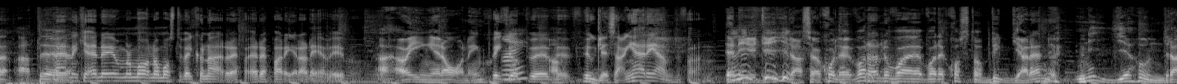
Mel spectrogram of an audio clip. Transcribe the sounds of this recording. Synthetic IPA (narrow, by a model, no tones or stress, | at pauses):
at̪mɛd̪ɛkʰad̪ɛɔd̪ɔmːɔst̪əvɛlkʰɵnːa̰ɾɛ̰ɾɛpaɾeːɾa̰d̪ɛ̰vɪ̰ | aɪŋːənɑːnɪŋɧɪkːaɵpːhʉːɡləsa̰ŋːhæːɾɪjɛnːfɾ̰ | d̪̥ɛnɛɾjɵd̪yːɾalsɔjaːɡkʰɔlːajɵbɑːɾad̪ɔvavad̪ɛkʰɔst̪abʏɡːaɾənniːəɦɵnd̪ɾa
